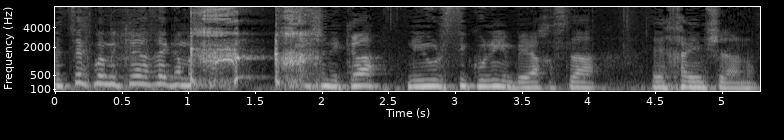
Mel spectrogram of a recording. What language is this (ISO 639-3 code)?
heb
